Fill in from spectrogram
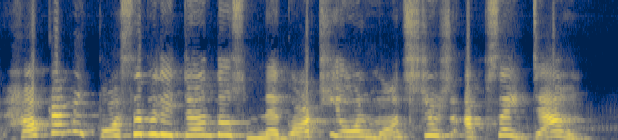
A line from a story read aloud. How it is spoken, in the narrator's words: cried the Muggle-Wump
